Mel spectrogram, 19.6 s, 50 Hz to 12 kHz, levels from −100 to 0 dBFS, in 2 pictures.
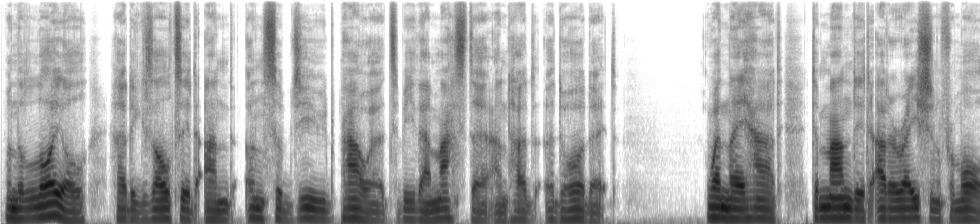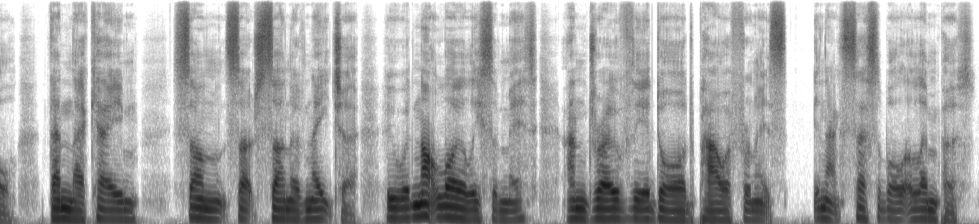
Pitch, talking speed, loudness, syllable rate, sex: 100 Hz, 140 wpm, -19 LUFS, 4.5 syllables/s, male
